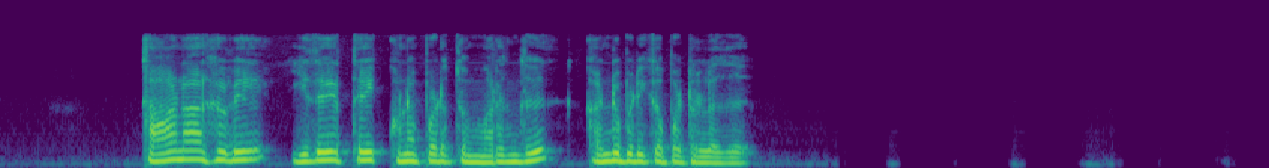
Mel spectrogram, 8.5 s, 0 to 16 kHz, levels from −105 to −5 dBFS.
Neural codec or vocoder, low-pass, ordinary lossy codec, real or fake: codec, 16 kHz, 16 kbps, FunCodec, trained on LibriTTS, 50 frames a second; 7.2 kHz; none; fake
